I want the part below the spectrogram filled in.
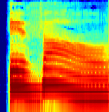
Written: evolver

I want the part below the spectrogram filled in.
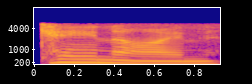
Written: canine

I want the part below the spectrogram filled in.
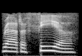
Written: ratafia

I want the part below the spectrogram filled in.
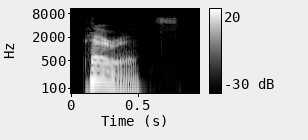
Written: Perutz

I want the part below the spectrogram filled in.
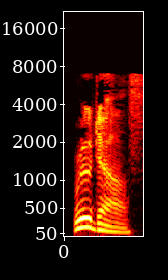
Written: rudolph

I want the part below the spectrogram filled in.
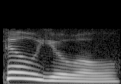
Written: pilule

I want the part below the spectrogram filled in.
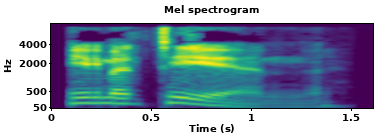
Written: hematein

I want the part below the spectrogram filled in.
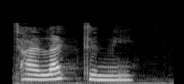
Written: tylectomy

